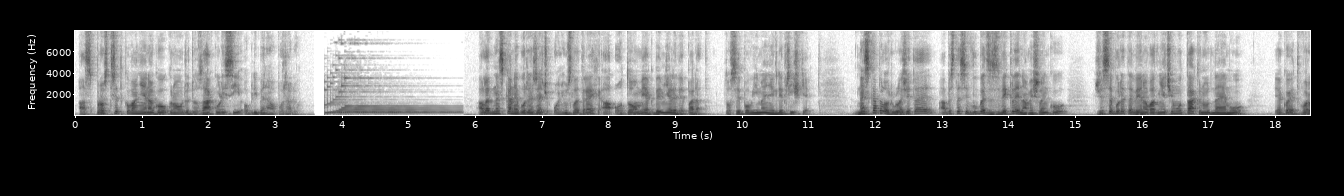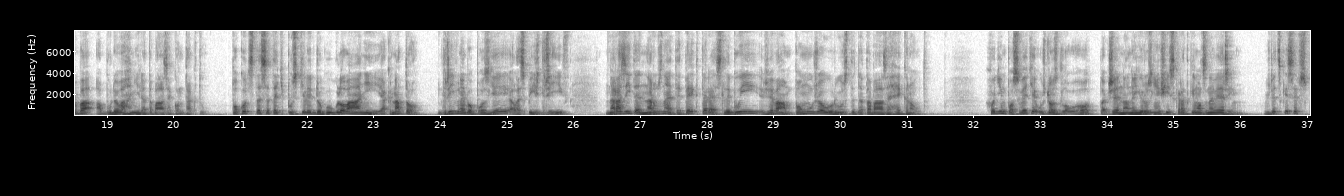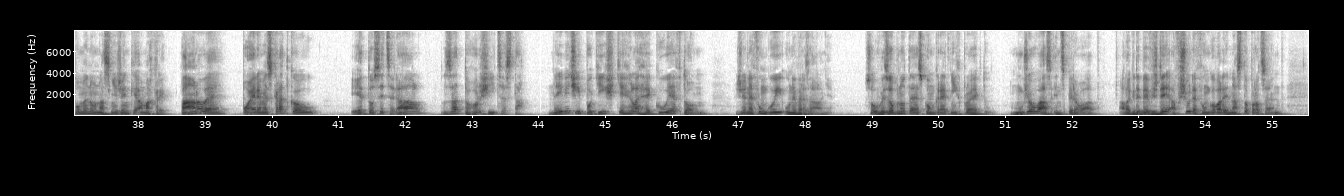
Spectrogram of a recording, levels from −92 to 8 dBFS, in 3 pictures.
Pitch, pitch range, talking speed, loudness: 125 Hz, 115-150 Hz, 145 wpm, -20 LUFS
